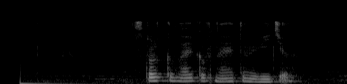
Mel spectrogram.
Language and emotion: Russian, neutral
